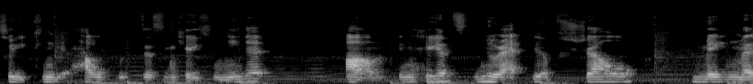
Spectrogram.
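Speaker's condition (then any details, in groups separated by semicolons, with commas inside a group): Cerebral palsy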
